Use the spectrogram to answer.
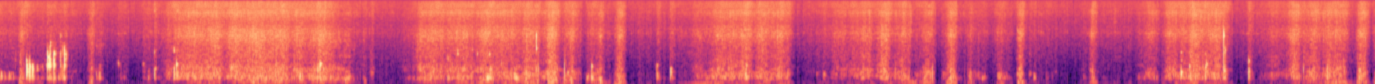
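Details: Stomach noises from a person whose stomach hurt the previous night: soft, prolonged gurgling and rumbling growls in waves with brief pauses; active bowel sounds (borborygmi).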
